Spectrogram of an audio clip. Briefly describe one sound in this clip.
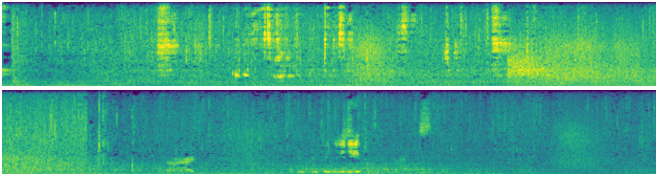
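Rain patters steadily outside.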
